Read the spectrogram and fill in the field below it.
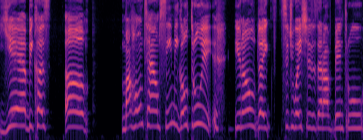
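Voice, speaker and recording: With a strong Brooklyn accent, a woman of high pitch and a bright, sharp tone speaks at a fairly slow pace. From Brooklyn, New York. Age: young. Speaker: rapper. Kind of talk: casual interview chat. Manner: casual, conversational.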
